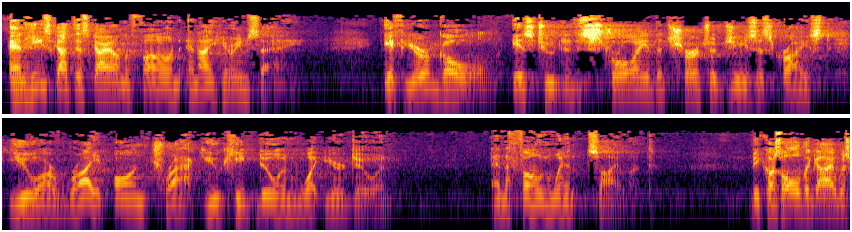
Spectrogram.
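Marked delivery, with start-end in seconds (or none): 3.8-12.4 low, slow, measured rebuke; quietly deliberate, dropping lower as it goes; laid-back firmness. Retold or imitated. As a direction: imitate a nice man calmly standing firm. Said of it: "Cord's really laid back".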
